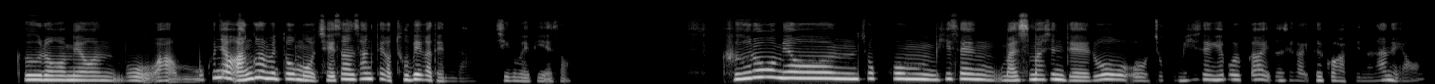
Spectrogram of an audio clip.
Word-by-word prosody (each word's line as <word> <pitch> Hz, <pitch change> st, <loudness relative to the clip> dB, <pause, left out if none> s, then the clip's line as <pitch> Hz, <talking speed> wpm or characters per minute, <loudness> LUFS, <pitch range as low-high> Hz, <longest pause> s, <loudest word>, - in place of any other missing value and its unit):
그러면 200 Hz, -3 st, 0 dB
뭐 180 Hz, 0 st, -8 dB
아 180 Hz, -, -7 dB
뭐 125 Hz, -, -16 dB
그냥 305 Hz, -4 st, 0 dB
안 210 Hz, +6 st, +5 dB
그러면 285 Hz, -4 st, +3 dB
또 250 Hz, -1 st, +1 dB
뭐 195 Hz, -6 st, +1 dB
재산 190 Hz, +7 st, -1 dB
상태가 255 Hz, -3 st, -2 dB
2 215 Hz, -, -3 dB
배가 225 Hz, -3 st, +2 dB
된다, 145 Hz, -4 st, -17 dB, 0.2 s
지금에 170 Hz, -4 st, -13 dB
비해서. 150 Hz, 0 st, -18 dB, 1.5 s
그러면 285 Hz, -2 st, +3 dB
쪼끔 255 Hz, -3 st, +1 dB
희생 240 Hz, -5 st, -1 dB
말씀하신 220 Hz, +4 st, -1 dB
대로 195 Hz, +5 st, -3 dB
어 170 Hz, -1 st, -13 dB
'쪼끔 185 Hz, -2 st, -19 dB
희생해 215 Hz, +2 st, -8 dB
볼까.' 220 Hz, 0 st, -10 dB
이런 185 Hz, -3 st, -16 dB
생각이 180 Hz, -2 st, -21 dB
들 185 Hz, -, -8 dB
것 180 Hz, 0 st, -14 dB
같기는 160 Hz, +1 st, -22 dB
하네요. 200 Hz, +2 st, -12 dB
215 Hz, 265 characters per minute, -20 LUFS, 185-250 Hz, 1.5 s, 안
